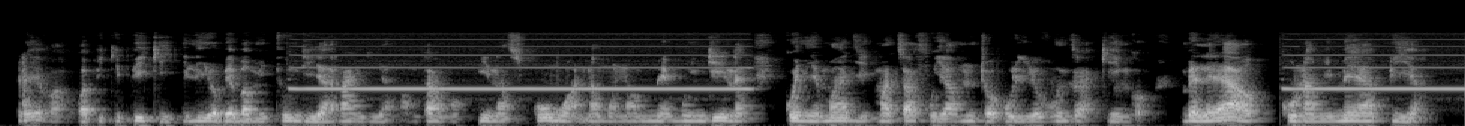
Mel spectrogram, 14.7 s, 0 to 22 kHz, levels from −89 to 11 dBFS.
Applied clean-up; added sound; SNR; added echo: none; Wind instrument, woodwind instrument; 9 dB; reverberation time 0.3 s.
